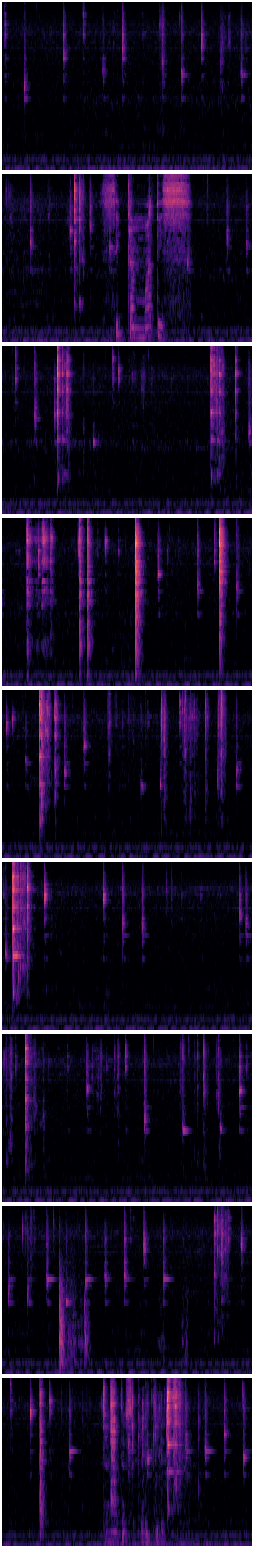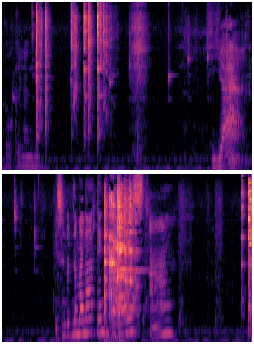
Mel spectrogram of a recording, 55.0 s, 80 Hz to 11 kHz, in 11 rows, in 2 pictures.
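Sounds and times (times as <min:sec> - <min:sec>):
spoon clinking against bowl: 0:43.3 - 0:43.6, 0:52.0 - 0:52.9.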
